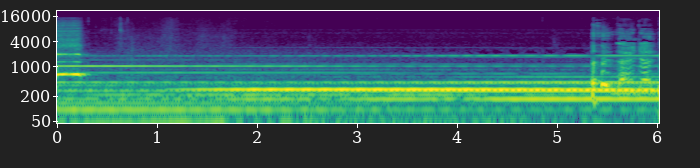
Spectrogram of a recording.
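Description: A sustained ringing drone of several steady, overlapping tones. A higher tone drops out right at the start, and a lower tone swells in about a second in and holds.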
